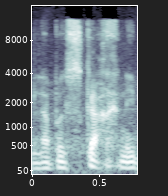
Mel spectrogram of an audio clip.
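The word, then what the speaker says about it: Labuschagne: course it's different so I will insist on saying labusknney because he's South African is trying to deny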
